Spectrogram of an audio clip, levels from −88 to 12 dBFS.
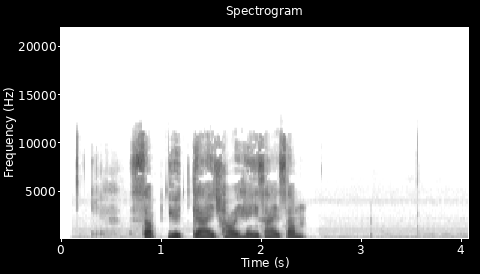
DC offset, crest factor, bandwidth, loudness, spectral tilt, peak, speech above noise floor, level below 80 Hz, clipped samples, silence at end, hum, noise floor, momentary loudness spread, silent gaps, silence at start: under 0.1%; 22 dB; 11.5 kHz; -21 LUFS; -4.5 dB/octave; -2 dBFS; 45 dB; -74 dBFS; under 0.1%; 1.65 s; none; -65 dBFS; 9 LU; none; 0.7 s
